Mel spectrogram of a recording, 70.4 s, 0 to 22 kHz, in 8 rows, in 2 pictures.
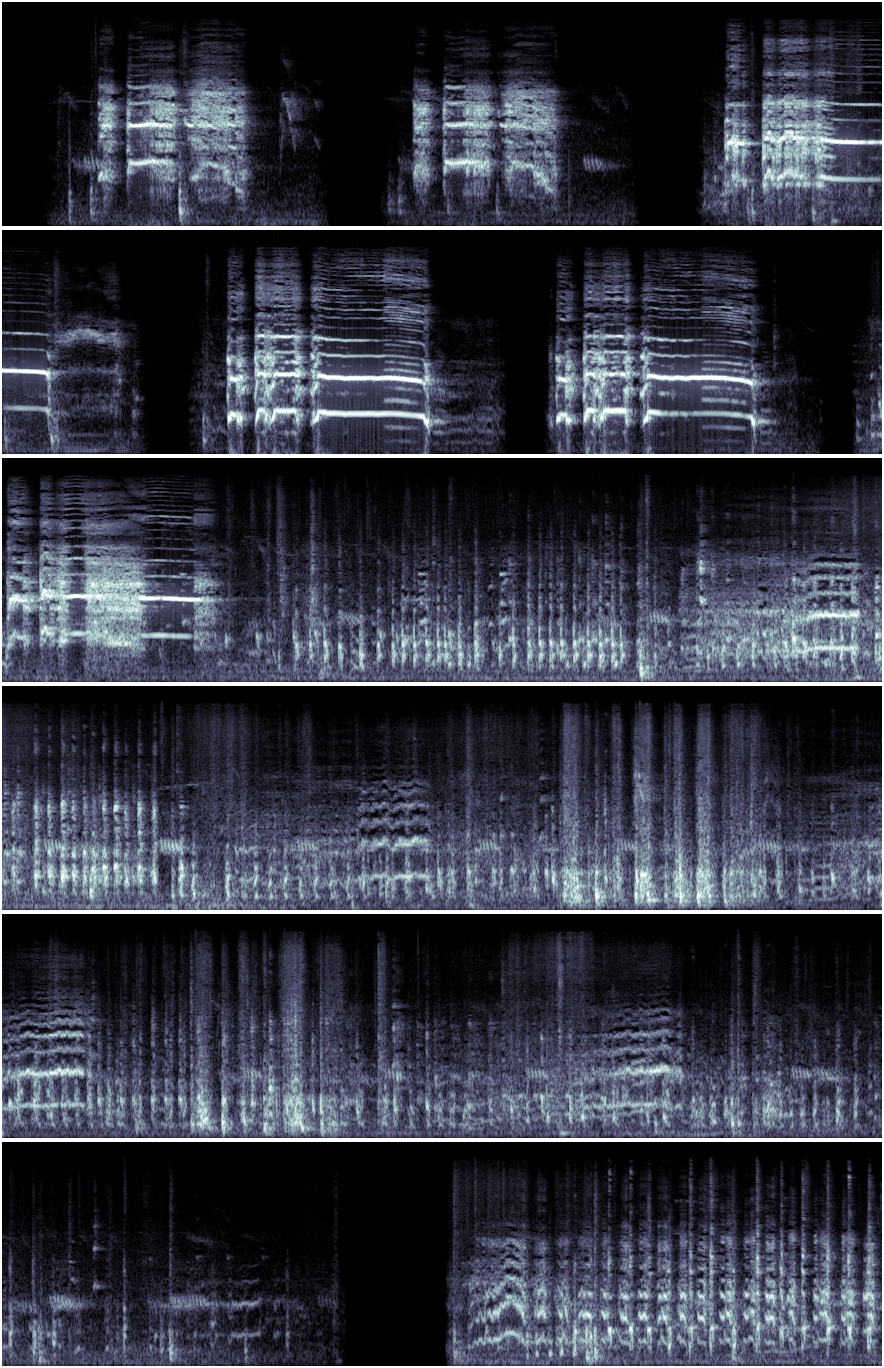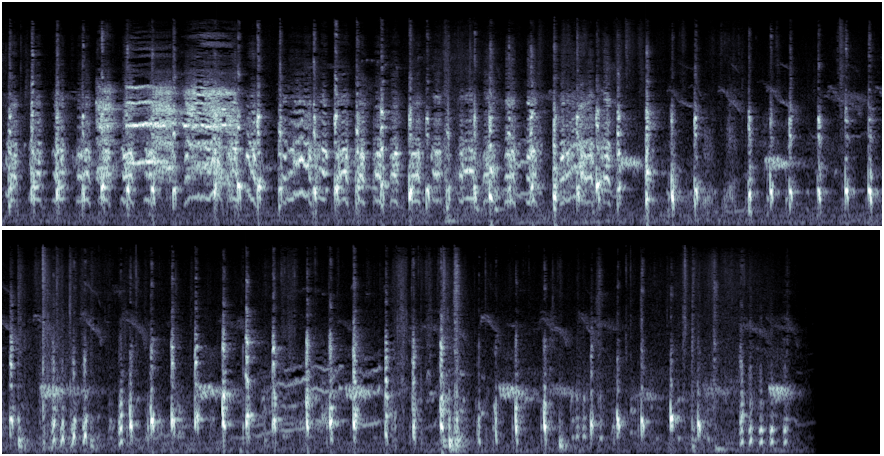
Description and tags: chicken shed 7 files stiched
7 takes from the chicken pen.
Field-Recording, Birds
